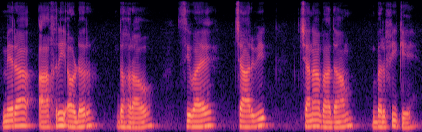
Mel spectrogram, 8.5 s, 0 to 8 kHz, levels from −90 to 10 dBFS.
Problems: constant background noise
